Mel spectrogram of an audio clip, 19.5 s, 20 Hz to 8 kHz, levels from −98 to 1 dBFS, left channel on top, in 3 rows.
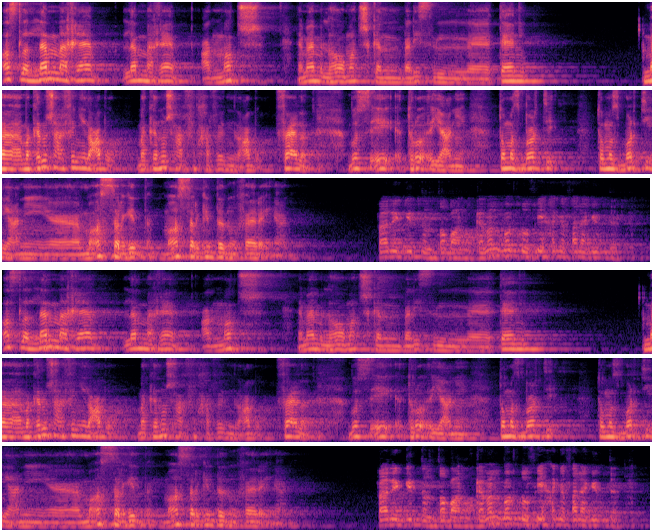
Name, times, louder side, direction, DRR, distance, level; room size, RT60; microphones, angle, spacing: voice 1, 0.0-5.3 6.4-15.9, left 4 dB, 85° left, 1.3 m, -28 dB
voice 2, 16.8-19.3, right 3 dB, 65° right, 2.8 m, -33 dB
25.5 x 24.0 x 8.9 m
head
